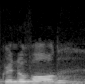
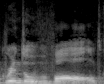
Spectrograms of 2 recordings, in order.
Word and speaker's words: Grindelwald: I was wondering what you guys thought about Grindelwald. – Mm-hmm. – And noticed that like the W is pronounced V as in German pronunciation.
